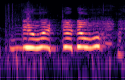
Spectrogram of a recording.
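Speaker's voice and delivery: high giggly imitation of a robot; laughing mock robot. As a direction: copy the robot voice through laughter. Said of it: "You sound like a robot".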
